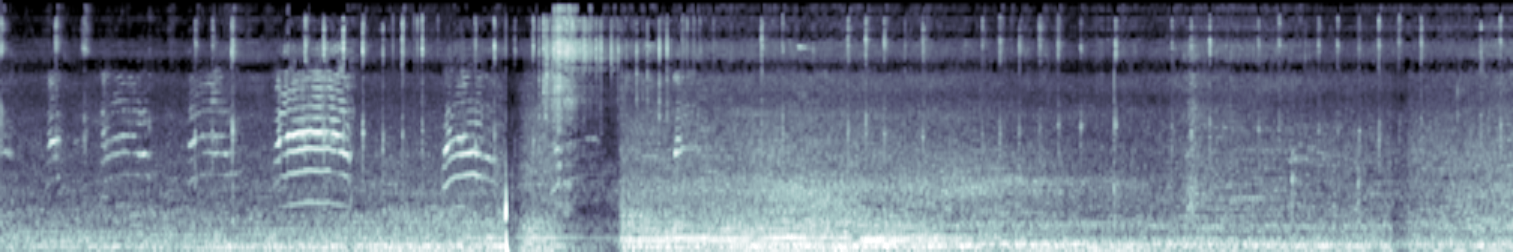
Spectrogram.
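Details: Hungry striped stray cat fed on the street: several arched, drawn-out meows in quick succession during the first five seconds, then steady traffic-like rumble and background noise with no further clear calls.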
